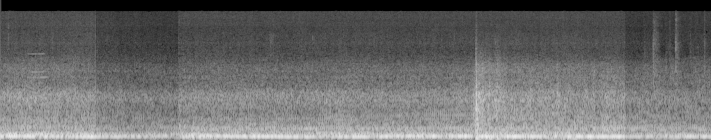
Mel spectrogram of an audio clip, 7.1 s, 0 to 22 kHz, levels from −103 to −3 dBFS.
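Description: The audio drops abruptly by about 6 dB from 0.95 to 1.78 s and again from 6.25 s to the end, most likely because one channel drops out. On a waveform the envelope halves in sharp steps; a spectrogram shows matching uniform dimming across all frequencies.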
